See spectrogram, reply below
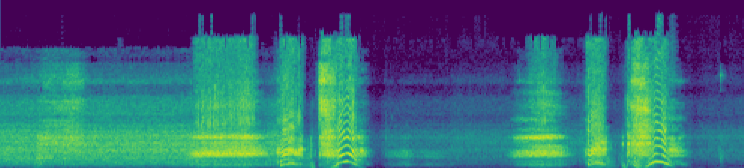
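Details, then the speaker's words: Girl sneezing loudly: two pairs of sharp sneezes, each with a breathy intake and high voiced 'achoo', separated by quiet room noise; ordinary sneezing. "Извините слишком громко чихаю"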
